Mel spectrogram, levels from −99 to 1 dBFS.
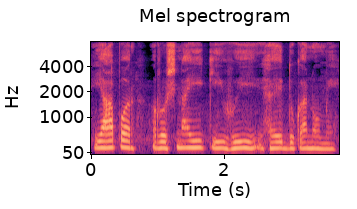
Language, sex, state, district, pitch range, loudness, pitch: Hindi, male, Chhattisgarh, Sukma, 165-180 Hz, -18 LUFS, 170 Hz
